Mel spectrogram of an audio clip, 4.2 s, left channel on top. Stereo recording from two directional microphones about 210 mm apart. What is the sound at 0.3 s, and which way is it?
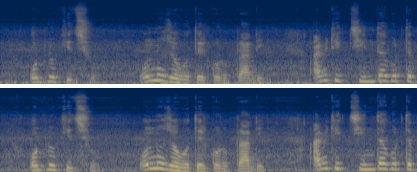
A woman's voice, 15° right (ahead or behind).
